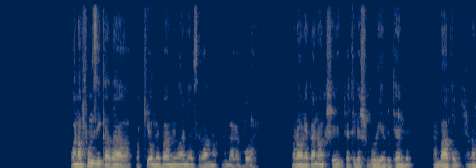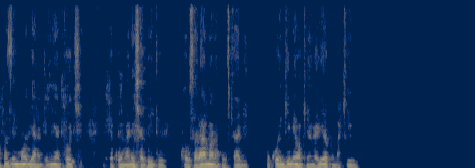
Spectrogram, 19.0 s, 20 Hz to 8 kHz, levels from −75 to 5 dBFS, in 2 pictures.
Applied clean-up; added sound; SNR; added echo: neural mask model Resemble Enhance denoiser.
